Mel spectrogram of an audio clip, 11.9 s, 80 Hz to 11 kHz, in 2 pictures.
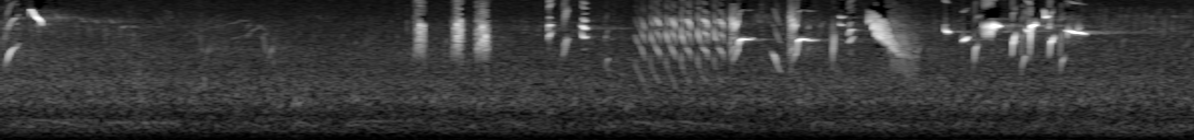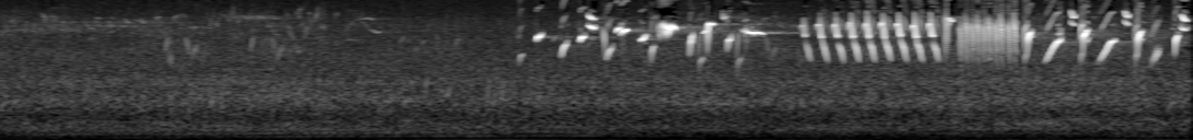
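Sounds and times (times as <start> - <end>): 
European goldfinch Carduelis carduelis calls: 0.0 - 0.4, 1.0 - 5.6, 6.9 - 11.9.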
